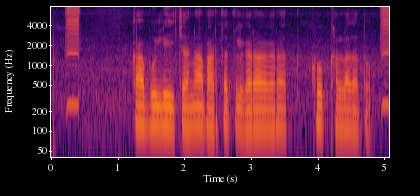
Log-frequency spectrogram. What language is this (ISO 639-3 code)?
mar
